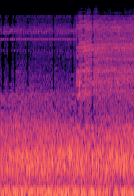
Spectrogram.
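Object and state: Nothing is struck.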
